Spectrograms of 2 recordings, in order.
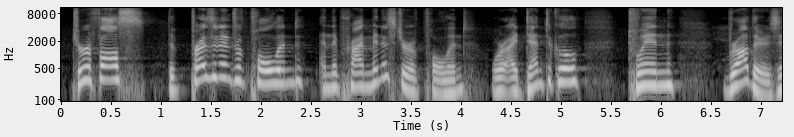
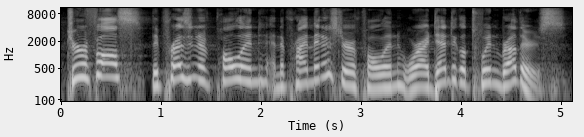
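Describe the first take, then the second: First: Repeated slowly with pauses before twin and brothers. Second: High, clear quiz-host reading. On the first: Host repeating the question for the teams, slower. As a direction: let "twin" and "brothers" land after pauses. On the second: Host reading the question to the teams, clear quiz voice. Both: Shown as a demonstration. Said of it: "Question number four".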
